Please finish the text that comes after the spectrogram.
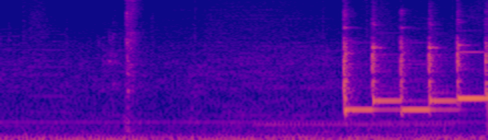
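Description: A phone text message notification plays a short run of bright, repeated electronic chimes after a quiet stretch of room tone with a faint tap.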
